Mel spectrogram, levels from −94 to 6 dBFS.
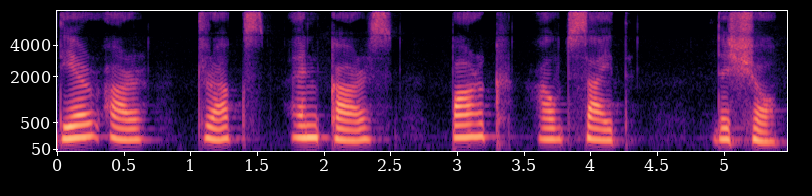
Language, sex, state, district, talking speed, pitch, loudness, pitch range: English, female, Arunachal Pradesh, Lower Dibang Valley, 100 wpm, 195 Hz, -18 LUFS, 190-220 Hz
